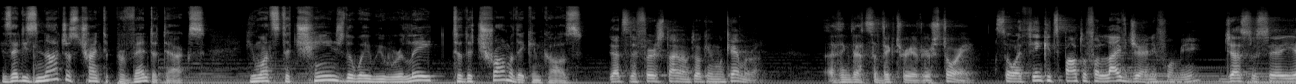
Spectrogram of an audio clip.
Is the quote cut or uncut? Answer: uncut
